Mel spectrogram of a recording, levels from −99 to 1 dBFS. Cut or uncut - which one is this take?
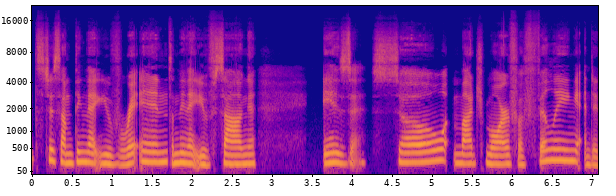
cut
